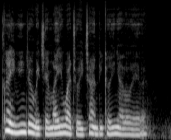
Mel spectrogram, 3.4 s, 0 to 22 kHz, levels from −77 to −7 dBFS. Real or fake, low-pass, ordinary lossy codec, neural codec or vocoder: fake; none; none; codec, 44.1 kHz, 3.4 kbps, Pupu-Codec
